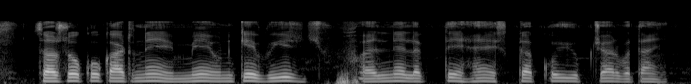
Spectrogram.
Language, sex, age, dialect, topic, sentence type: Hindi, male, 25-30, Awadhi Bundeli, agriculture, question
